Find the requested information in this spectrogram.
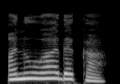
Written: ಅನುವಾದಕ

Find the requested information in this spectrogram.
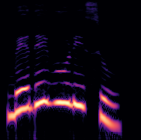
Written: ಬತಗೆಡಿಸು

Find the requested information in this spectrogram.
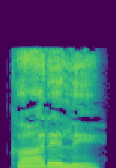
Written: ಕಾರೆಲೆ

